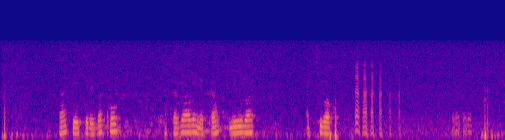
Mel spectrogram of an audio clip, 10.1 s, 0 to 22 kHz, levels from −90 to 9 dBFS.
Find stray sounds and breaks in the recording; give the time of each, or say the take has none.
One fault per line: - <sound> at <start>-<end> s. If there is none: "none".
- laugh at 7.0-8.0 s
- laugh at 9.0-9.4 s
